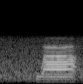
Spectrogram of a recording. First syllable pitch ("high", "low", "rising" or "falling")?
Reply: high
